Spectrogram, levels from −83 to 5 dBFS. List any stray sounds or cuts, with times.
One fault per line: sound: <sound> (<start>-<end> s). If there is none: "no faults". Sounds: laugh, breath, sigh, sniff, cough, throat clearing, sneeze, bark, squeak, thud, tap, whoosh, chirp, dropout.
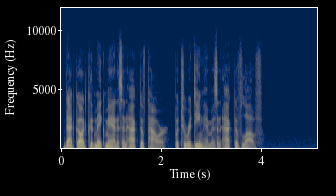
no faults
